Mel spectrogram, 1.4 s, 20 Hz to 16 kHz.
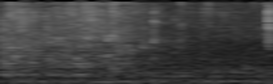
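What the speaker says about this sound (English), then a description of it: "there's 8 cups of water, which is half gallon, which I'm gonna add to it" Half a gallon of water pours steadily into a silicone Stasher reusable freezer bag, a continuous close, even gush with no pauses.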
